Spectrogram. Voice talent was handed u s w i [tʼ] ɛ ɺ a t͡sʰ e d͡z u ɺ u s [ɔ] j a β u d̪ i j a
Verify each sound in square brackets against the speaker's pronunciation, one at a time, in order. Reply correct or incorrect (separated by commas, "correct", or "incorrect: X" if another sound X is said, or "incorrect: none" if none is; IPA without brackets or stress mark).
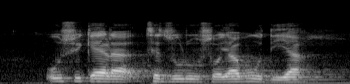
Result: incorrect: kʼ, correct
